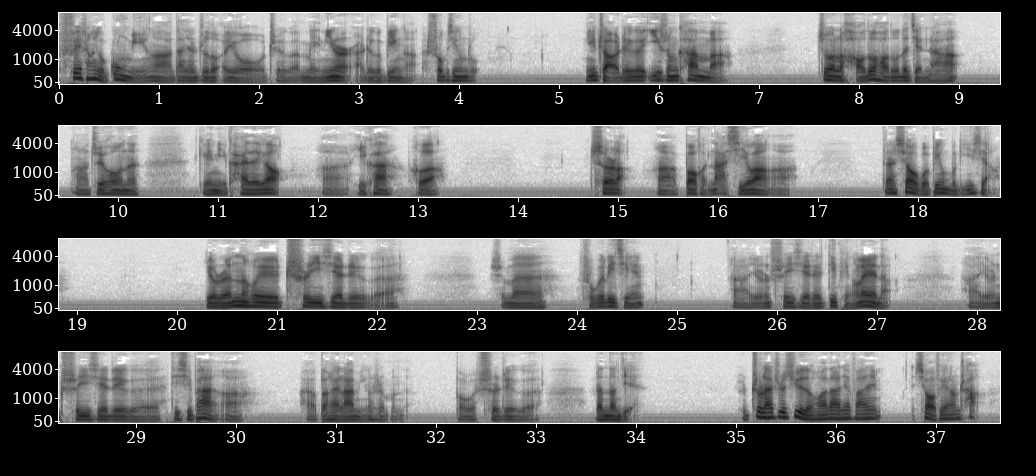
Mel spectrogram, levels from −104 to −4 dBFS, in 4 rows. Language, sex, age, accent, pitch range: Chinese, male, 20-39, native, 95-145 Hz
